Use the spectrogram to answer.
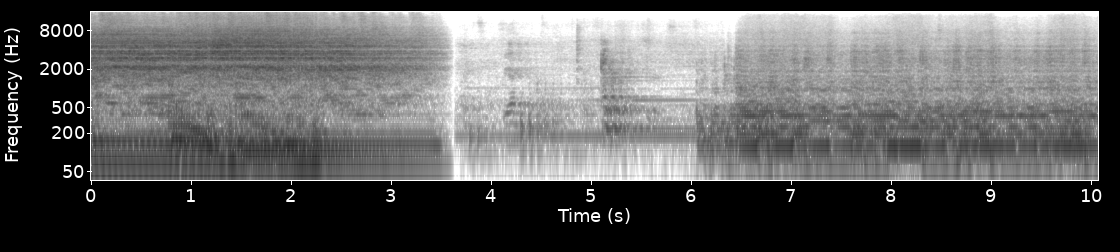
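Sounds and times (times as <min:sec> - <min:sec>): rock band playing: 0:00.0 - 0:03.6, 0:06.0 - 0:10.0.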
